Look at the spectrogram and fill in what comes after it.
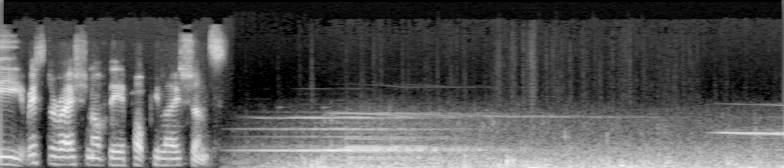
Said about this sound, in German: Der Gesang der Buckelwale. Noch immer birgt er Geheimnisse, die Wissenschaftler nicht entschlüsselt haben.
